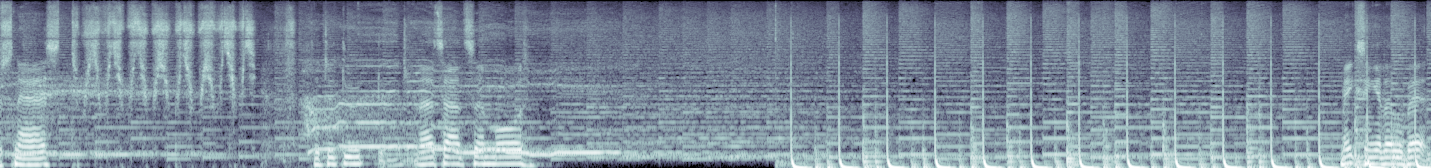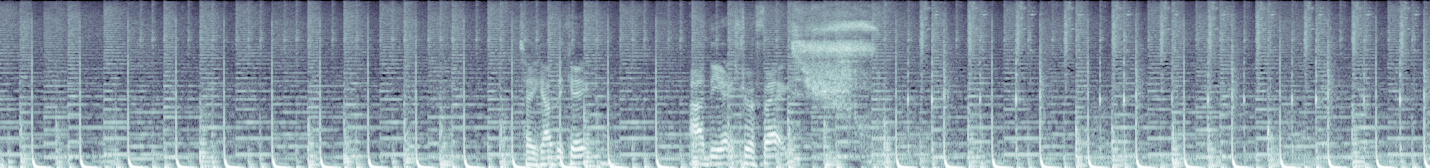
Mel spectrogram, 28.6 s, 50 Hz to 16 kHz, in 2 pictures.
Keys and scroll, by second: 7.7 super+z.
